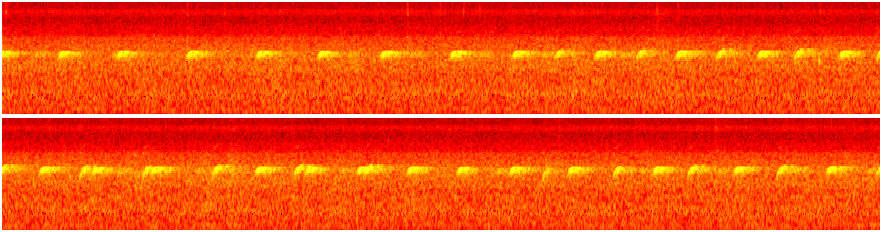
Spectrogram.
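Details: Toads calling on a rainy night in Manu National Park, Cusco, Peru: a steady series of short, high, clipped notes, about three or four each second, over a constant hiss of rain.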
